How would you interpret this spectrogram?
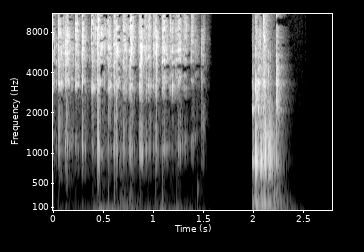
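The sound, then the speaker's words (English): One ten-sided die and three eight-sided dice are rolled, rattling and scraping in a rapid, bright clatter for about a second and a half, then a short pause and one final burst of clicking as they land. No voices. “I'm rolling 1d10 and 3d8s.”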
